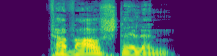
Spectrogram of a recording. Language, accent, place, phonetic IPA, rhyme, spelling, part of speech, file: German, Germany, Berlin, [fɛɐ̯ˈvaːɐ̯ˌʃtɛlən], -aːɐ̯ʃtɛlən, Verwahrstellen, noun, De-Verwahrstellen.ogg
- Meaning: plural of Verwahrstelle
